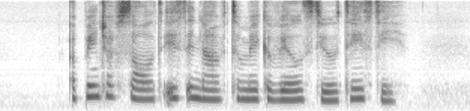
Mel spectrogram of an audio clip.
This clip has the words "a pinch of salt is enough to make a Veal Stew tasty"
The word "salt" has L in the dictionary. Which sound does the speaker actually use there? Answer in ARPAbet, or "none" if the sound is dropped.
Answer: L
